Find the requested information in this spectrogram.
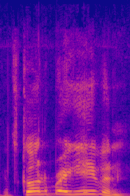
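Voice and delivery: sudden high, loud imitation; high-pitched mock quote. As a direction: squeal it as a mock reaction.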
